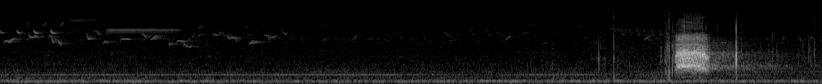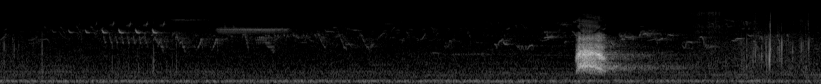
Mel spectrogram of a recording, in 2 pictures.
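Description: A roe deer gives two hoarse, harsh barks about seven seconds apart over faint birdsong.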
